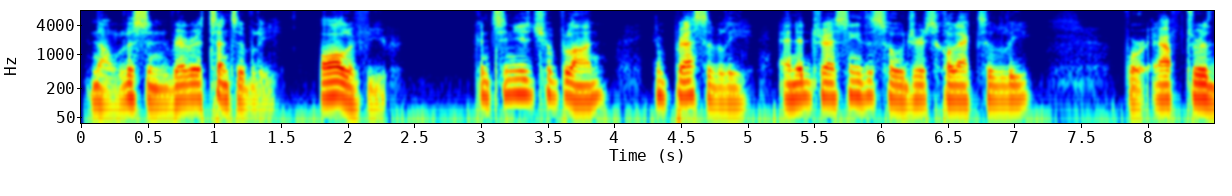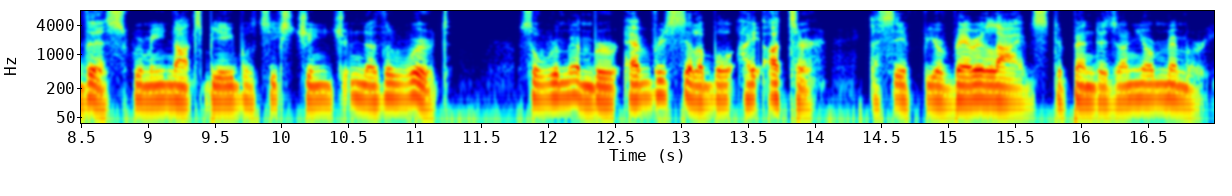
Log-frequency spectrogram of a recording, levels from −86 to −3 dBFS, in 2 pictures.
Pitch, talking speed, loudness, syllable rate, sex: 115 Hz, 150 wpm, -20 LUFS, 5.9 syllables/s, male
